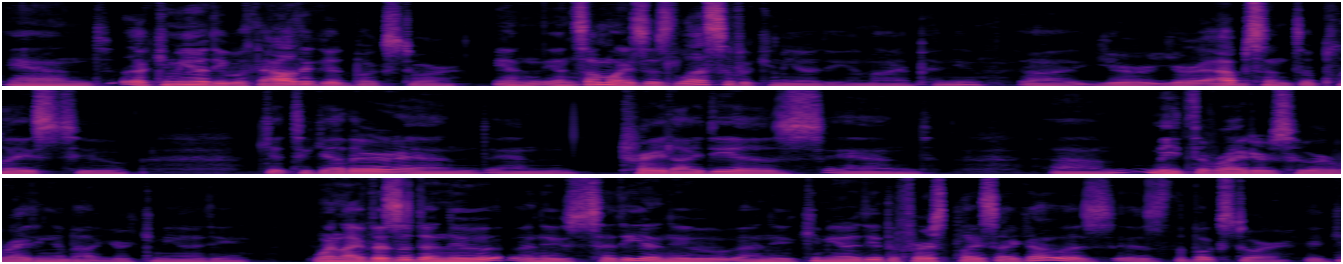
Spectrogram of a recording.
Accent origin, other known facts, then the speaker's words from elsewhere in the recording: Livingston, Montana, United States; now in Bozeman, United States; It's where I live. I grew up in Livingston, but I'm living now in Bozeman.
